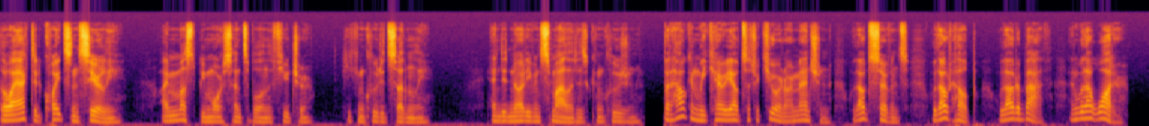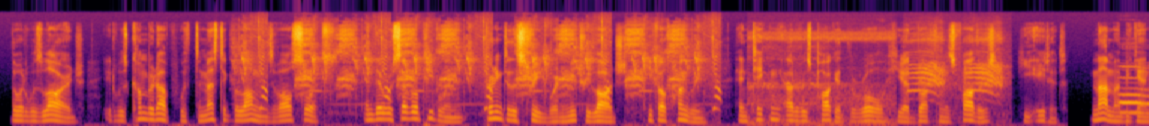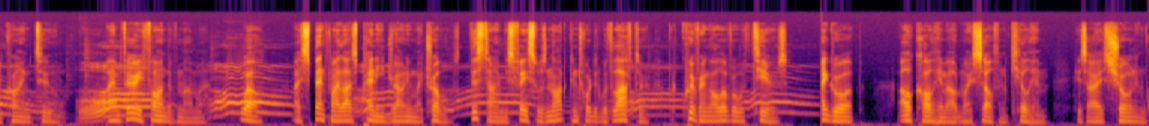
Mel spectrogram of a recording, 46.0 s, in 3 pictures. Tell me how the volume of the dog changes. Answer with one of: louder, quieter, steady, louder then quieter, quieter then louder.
quieter.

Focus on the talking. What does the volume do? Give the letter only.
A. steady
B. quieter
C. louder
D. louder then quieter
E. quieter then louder
A.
